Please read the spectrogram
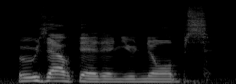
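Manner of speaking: ogre-like heckling voice. Game master voicing someone calling out from inside, in a very deep ogre voice. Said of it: "the voice is very deep and sounds like the same as the ogre's".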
